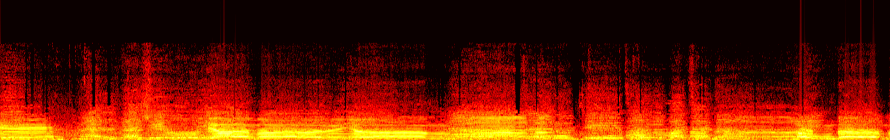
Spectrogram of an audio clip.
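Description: Voices singing a slow, chant-like religious hymn, with held, wavering notes.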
